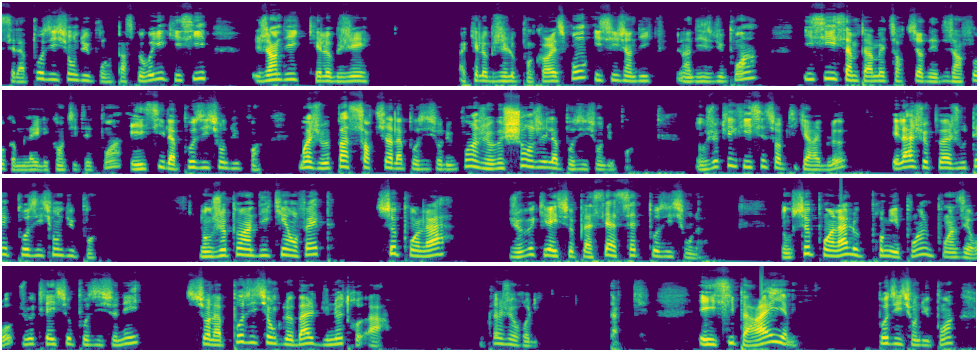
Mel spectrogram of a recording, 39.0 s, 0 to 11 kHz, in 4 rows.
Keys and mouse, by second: 18.2 click, 21.1 click, 33.7 click, 37.2 click, 38.3 click.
